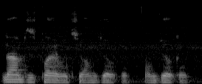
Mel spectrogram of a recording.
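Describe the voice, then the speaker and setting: A man's voice: low voice, fairly even intonation, quick pace, breathy edge, rough recording. A young man streaming, laid-back and joking as he reads role-play text aloud in casual commentary.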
